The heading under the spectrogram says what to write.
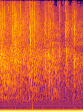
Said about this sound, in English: You can clap. That's a good thing to clap about.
